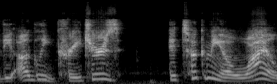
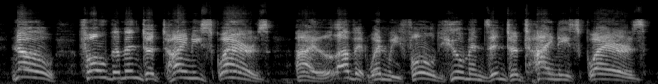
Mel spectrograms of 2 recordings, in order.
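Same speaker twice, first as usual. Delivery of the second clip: high, delighted gnome voice; gleeful gnome; 7 semitones higher than usual. A narrator's reading. A gnome eagerly pitches folding the humans, high and delighted. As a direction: relish the cruel idea.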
